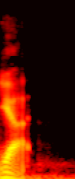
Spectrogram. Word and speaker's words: yacht: Take the word yacht, borrowed from the Dutch. The CH was originally a raspy velar fricative. The Dutch yacht? English speakers couldn't handle the rasp, so it went silent.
